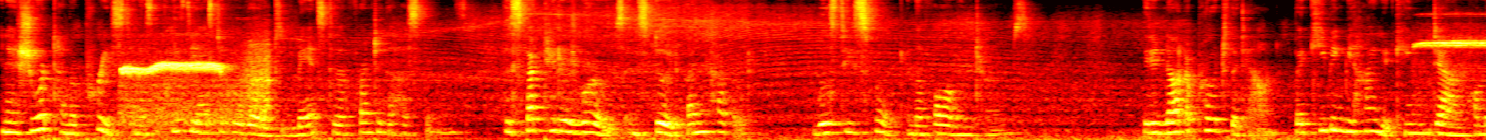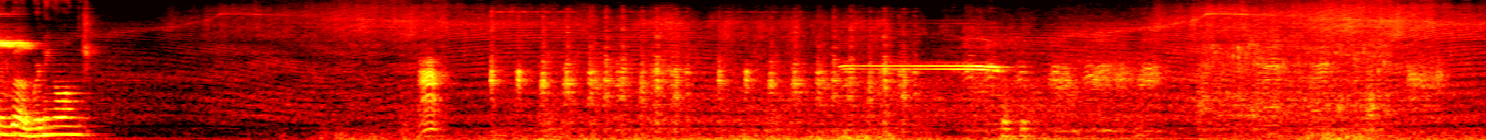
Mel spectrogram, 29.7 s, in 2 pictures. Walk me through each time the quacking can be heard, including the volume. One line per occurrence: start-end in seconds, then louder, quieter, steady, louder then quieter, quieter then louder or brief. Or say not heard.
18.9-29.4 steady.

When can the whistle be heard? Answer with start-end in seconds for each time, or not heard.
1.1-2.7, 14.1-15.2, 23.2-24.9.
